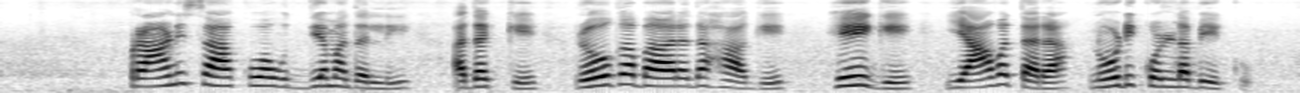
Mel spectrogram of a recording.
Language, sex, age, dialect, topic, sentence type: Kannada, female, 18-24, Coastal/Dakshin, agriculture, question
